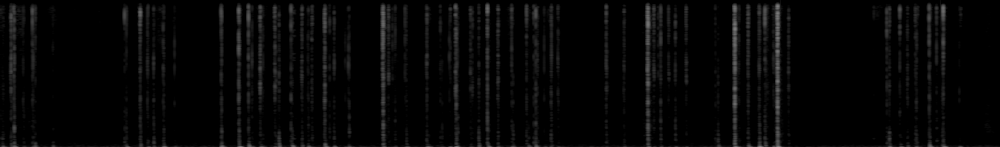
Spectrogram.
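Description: Computer keyboard typing in several quick bursts of keystrokes, with brief pauses between them.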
